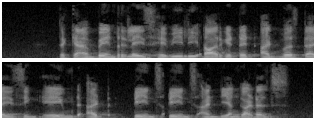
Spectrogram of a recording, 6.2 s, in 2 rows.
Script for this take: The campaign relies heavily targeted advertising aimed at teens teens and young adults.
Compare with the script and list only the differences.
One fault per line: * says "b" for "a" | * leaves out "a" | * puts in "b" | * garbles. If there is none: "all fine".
all fine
